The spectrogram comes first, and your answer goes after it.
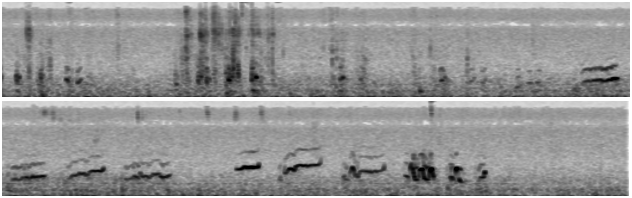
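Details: Moru-chan, a four-year-old pet guinea pig, turns away and refuses to be stroked. After some rustling and scuffing, a run of soft squeaky notes follows, each rising then falling, repeated about once a second and ending in a few brighter chirps.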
